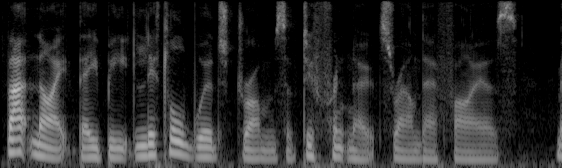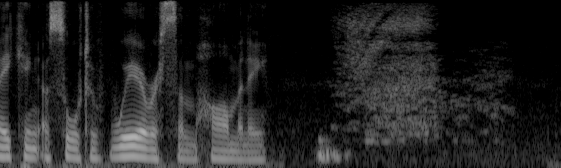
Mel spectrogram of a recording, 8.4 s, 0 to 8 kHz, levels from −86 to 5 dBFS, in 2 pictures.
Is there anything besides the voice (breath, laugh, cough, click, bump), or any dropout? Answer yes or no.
yes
